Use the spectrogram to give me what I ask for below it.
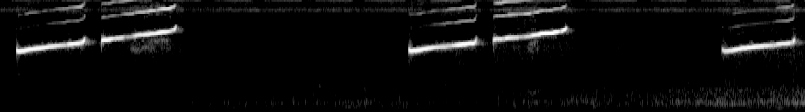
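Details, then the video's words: Lure sound of an Oriental magpie-robin: paired long, clear whistles gliding gradually upward, repeated in groups a few seconds apart, with a soft low rumble in the silences. "suara pikat burung KACER tercepat"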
